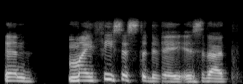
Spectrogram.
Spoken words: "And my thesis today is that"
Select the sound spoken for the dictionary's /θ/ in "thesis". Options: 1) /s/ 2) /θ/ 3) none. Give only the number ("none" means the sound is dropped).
2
